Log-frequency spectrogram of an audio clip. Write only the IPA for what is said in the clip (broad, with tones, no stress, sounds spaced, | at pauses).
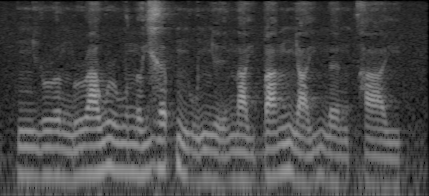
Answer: ɲ i˨˩˨ ɹ ə˨˩ ŋ ɹ a˧˥ w ɹ u˧ n ə˧˥ j ɣ ɛ˦˥ p̚ ɲ u˨˩˨ ɲ e˨˩˨ n a˨˩ j ɓ a˧˥ n ɲ a˨˩˦ j ŋ ɛ˨˩ ŋ t̪ʰ a˨˩ j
